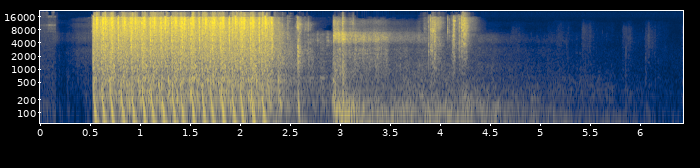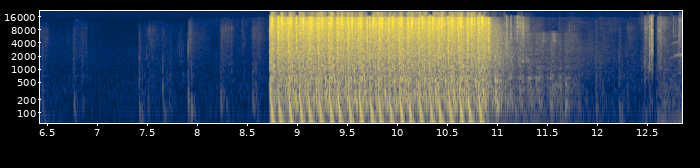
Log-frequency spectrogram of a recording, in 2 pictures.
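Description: Gunfire from a fight in the video game PUBG Mobile comes as two loud bursts of rapid automatic shots. Between them, scattered single shots and clicks sound in a quieter gap.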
